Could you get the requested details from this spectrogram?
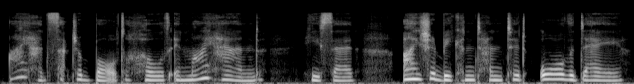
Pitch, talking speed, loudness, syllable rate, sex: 210 Hz, 190 wpm, -18 LUFS, 4.1 syllables/s, female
